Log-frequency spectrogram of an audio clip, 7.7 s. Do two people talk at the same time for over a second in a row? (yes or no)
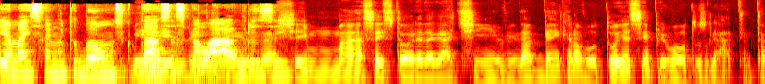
yes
